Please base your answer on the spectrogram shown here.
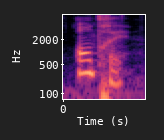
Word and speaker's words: entrée: Como la cara de indiferencia. Sí. Y que el aire salga de tu nariz.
